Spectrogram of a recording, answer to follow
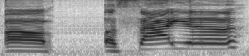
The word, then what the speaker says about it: Asia: Asaya, her name is spelled like Asia, but I think she says Asaya Argento or something like that, where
